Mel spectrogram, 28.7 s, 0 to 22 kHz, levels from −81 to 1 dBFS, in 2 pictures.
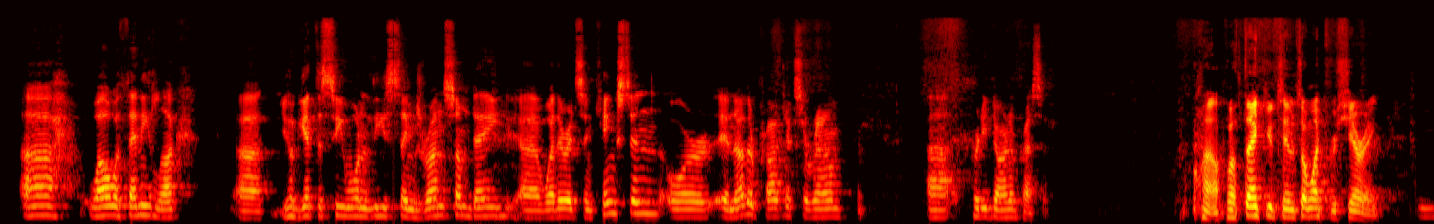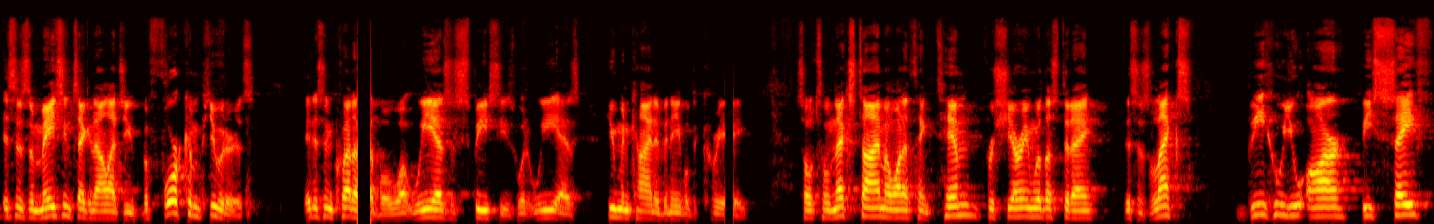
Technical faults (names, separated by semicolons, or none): noise suppressor applied to music or sounds; sound cut by the noise suppressor; Bluetooth stall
